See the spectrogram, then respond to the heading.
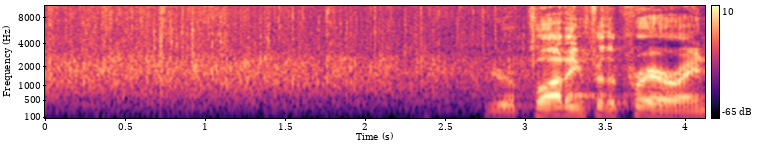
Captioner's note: applause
